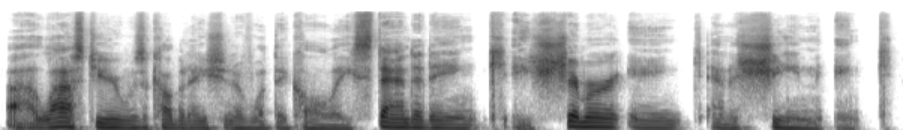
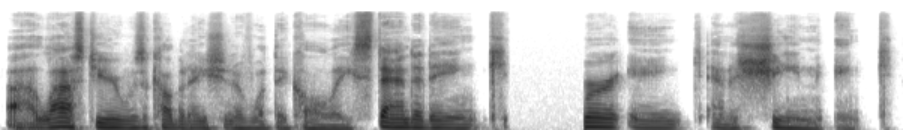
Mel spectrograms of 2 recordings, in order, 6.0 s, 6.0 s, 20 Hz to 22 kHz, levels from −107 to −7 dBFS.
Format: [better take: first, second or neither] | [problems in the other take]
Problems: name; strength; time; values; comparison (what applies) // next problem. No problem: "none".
first | audio cutting out; at 3.5 s for 0.5 s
